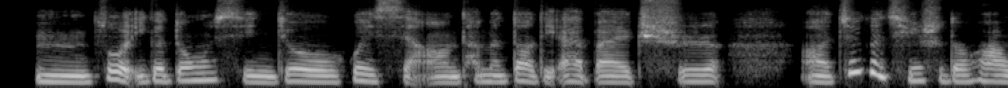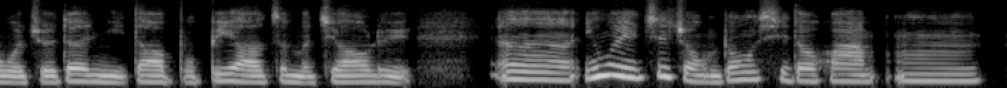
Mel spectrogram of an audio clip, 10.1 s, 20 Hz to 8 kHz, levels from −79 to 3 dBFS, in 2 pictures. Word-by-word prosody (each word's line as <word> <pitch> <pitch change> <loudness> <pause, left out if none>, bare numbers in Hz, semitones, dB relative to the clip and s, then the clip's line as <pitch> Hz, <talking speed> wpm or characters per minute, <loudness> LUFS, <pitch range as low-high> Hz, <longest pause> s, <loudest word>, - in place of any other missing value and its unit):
嗯， 165 -2 +2
做 165 - +3
一 160 - -3
个 185 0 +1
东 205 +2 0
西， 165 - -1
你 155 -1 +2
就 170 -1 +2
会 195 -1 0
想 155 -2 -2
他 155 - -6
们 170 -1 -2
到 190 +1 +1
底 150 - -3
爱 170 - -2
不 - - -2
爱 160 -1 +1
吃？ 175 +4 0 0.4
啊， - - 0
这 435 +1 +2
个 425 - +4
其 195 -10 -1
实 190 - -3
的 175 -1 0
话， 185 -2 0
我 160 -1 +1
觉 160 +1 -1
得 185 0 +3
你 165 -3 0
倒 170 +1 +1
不 160 - -8
必 - - -4
要 170 -4 +3
这 180 - -4
么 155 -2 0
焦 170 +1 +1
虑。 165 -3 -2 0.4
嗯， 225 -7 0
因 305 +5 +6
为 310 -5 +5
这 305 +3 +1
种 180 - 0
东 210 +5 -1
西 230 -2 -3
的 185 -1 0
话 185 -1 -2
嗯， 190 0 -4
180 Hz, 280 characters per minute, -26 LUFS, 165-195 Hz, 0.4 s, 因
